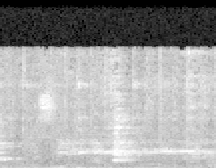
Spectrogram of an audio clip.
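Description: Background music with a steady low bass line, and a short high-pitched sound that holds one tone, starting about a second in.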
